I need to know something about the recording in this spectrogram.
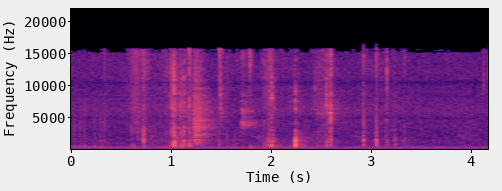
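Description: Hard plastic clicks and rattles as a container is opened.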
